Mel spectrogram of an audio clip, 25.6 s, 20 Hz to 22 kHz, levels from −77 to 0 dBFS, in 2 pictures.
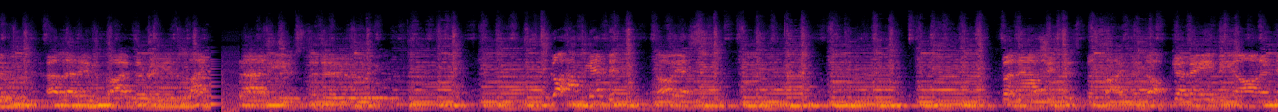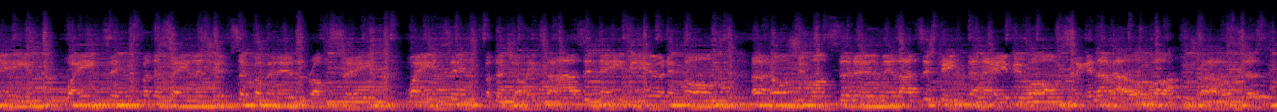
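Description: From 2.11 to 2.41 s the sound smears into a fading buzz that carries over the last moment before it, then resumes with about 280 ms simply gone. This is likely a long network dropout, where the receiver papered over audio that never arrived.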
